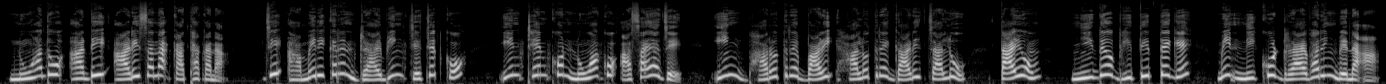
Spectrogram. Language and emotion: Santali, angry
